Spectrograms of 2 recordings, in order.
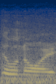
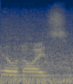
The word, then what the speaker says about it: Illinois: Just uh heads up, it's Illinois, not Illinois. The S is silent.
